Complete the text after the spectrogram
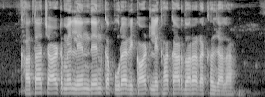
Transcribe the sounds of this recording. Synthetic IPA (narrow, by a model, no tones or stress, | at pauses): kʰaːt̪at͡ʃaːɾʈmẽleːnd̪eːnkapuːɾaɾɪkɔːɾɖleːkʰakaːɾd̪waːɾaɾəkʰəld͡ʒaːlaː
